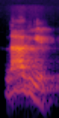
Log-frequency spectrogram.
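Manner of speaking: Polifemo agudo. Acted. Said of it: "quién te hace daño".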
